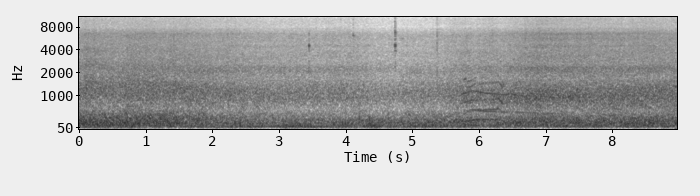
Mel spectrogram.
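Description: Ocean surf breaking and washing over shoreline rocks in a steady rush, with wind buffeting the microphone. A faint voice is heard about six seconds in.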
